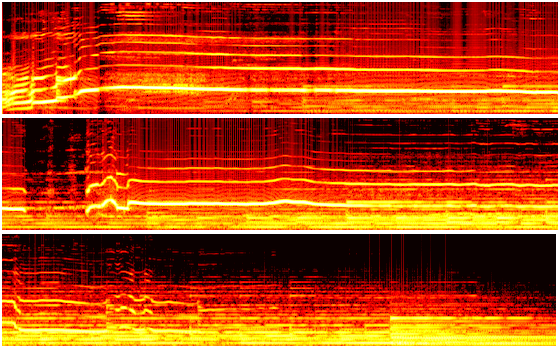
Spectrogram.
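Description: Wolves howl in long, sustained, wavering notes: one loud howl rises and holds for several seconds, then after a brief pause another starts, with other voices layered over a low background rumble.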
